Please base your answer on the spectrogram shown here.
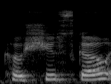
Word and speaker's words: Kosciuszko: e for l bruce e for europe um kosciuszko is how you say because she's going to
